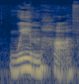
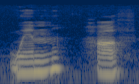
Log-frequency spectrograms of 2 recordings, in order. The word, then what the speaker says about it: Wim Hof: backwards but this is the win winhoff method wim hof i i i was saying it right i always thought i was saying it wrong wim w i am hof method wim hof method it's amazing so he's got a guided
